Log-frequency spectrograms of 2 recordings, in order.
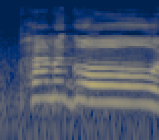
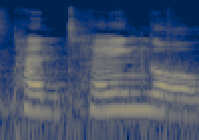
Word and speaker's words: Pentangle: that's what it is I called it like the Pentagon or something like that and everybody was like it's pentangle or something like that and I probably just said it wrong again now everyone's gonna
